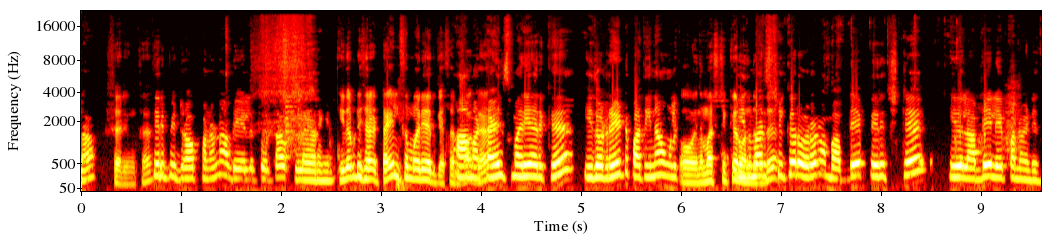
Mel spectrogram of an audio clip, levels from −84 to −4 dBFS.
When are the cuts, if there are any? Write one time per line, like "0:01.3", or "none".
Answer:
0:02.6
0:05.9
